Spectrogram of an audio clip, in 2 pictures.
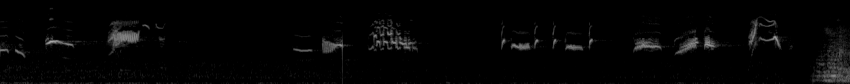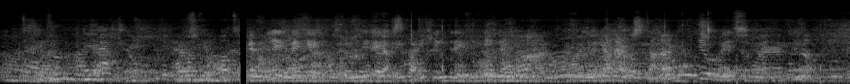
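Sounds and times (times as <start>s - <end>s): songbird singing: 0.0s - 8.1s.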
